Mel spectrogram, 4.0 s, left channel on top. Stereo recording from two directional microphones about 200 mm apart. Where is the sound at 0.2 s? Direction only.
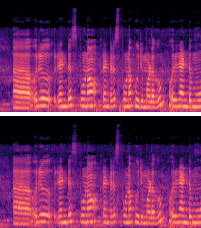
15° left (ahead or behind).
